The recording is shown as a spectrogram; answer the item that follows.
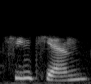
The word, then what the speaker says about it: Xinjiang: ¿Cómo se pronuncia la ciudad en la que estaba, entiendo, tu abuela? Se pronuncia Xinjiang.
